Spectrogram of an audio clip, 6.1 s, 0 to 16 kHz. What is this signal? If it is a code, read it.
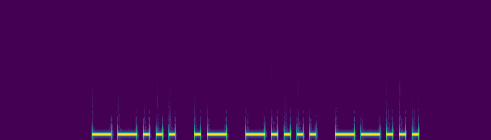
Morse code, heard as a keyed tone, about 15 wpm, 700 Hz. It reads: 7A67
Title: Common Cut Numbers - 4-Digit 15wpm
